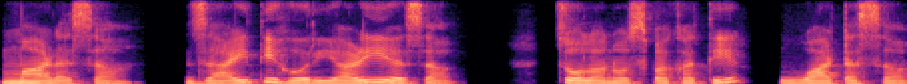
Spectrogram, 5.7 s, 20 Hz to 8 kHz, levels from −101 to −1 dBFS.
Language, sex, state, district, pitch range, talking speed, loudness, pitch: Konkani, female, Goa, North and South Goa, 180-205 Hz, 95 wpm, -18 LUFS, 195 Hz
